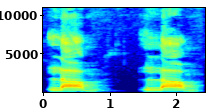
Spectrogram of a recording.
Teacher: উপরের তালুর সাথে লাগিয়ে লাম বর্ণটি উচ্চারিত হয় লাম লাম অর্থাৎ ডান ও বাম উভয় পাশে জিহবার কিনারা থেকে জিহবার মাথার পুরো শেষ অংশকে সামনের উপরের দুই দাঁতের গোড়ায় ছোট টুকরার সাথে লাগিয়ে লাম বর্ণটি উচ্চারিত হয়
